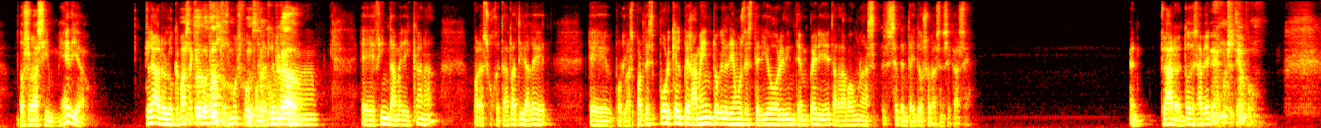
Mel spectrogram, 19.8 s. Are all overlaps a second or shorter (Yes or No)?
No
